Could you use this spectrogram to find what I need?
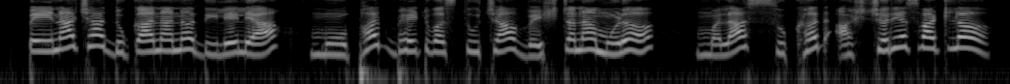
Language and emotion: Marathi, surprised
